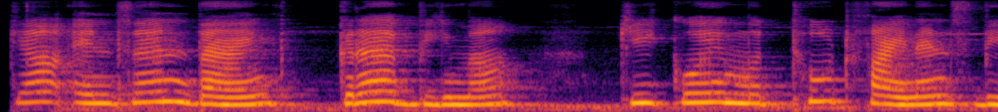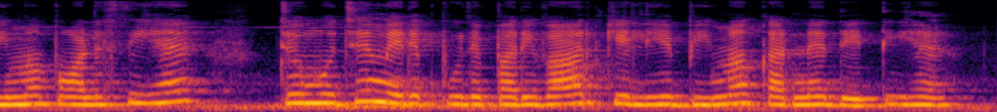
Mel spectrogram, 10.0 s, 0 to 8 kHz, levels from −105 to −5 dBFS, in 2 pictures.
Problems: constant background noise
